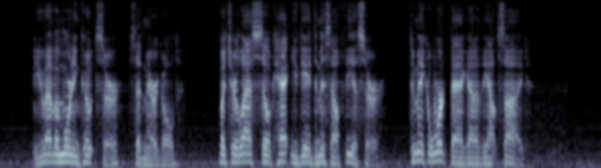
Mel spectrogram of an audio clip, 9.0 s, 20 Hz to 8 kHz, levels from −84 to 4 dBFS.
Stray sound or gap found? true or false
false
